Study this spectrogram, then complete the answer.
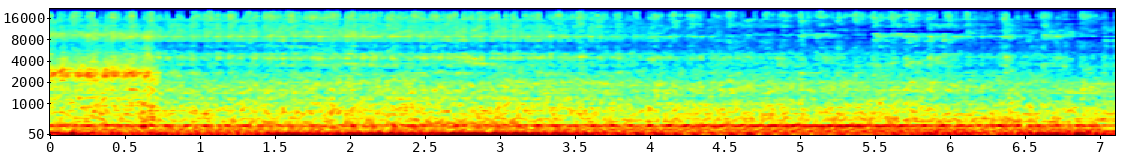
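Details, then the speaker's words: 1967 Mustang unstarted for months, carbureted, choke on, in park, on jump box: fuel pump working but float bowl likely empty; steady starter cranking goes on without catching; crank-no-start from fuel starvation. "I doubt there's any fuel in the float bowl, but let's see what happens."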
